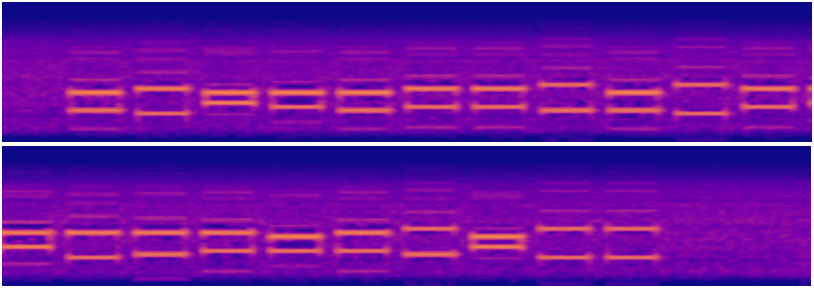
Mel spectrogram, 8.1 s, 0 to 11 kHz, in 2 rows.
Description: DTMF, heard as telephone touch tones, dialled by machine, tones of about 250 ms. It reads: 42*748864380258786*33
